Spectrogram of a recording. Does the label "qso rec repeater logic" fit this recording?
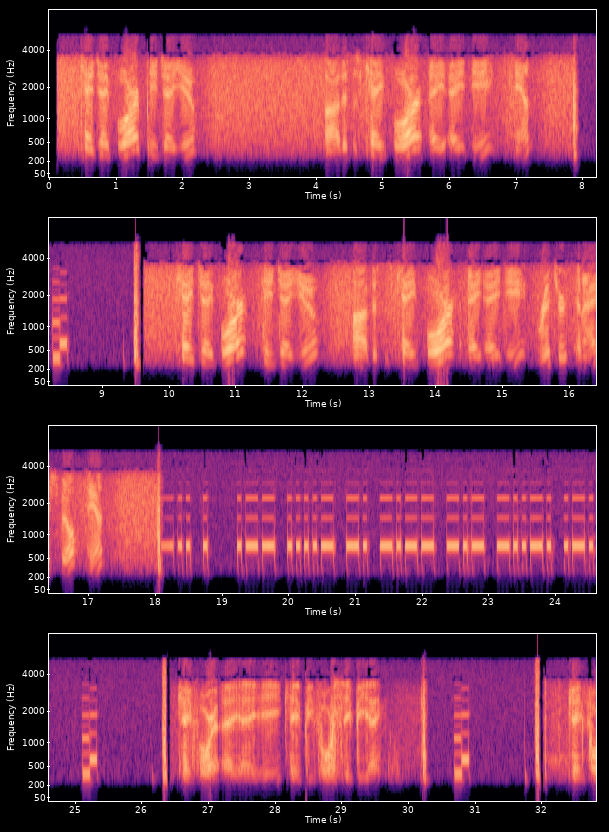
Yes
